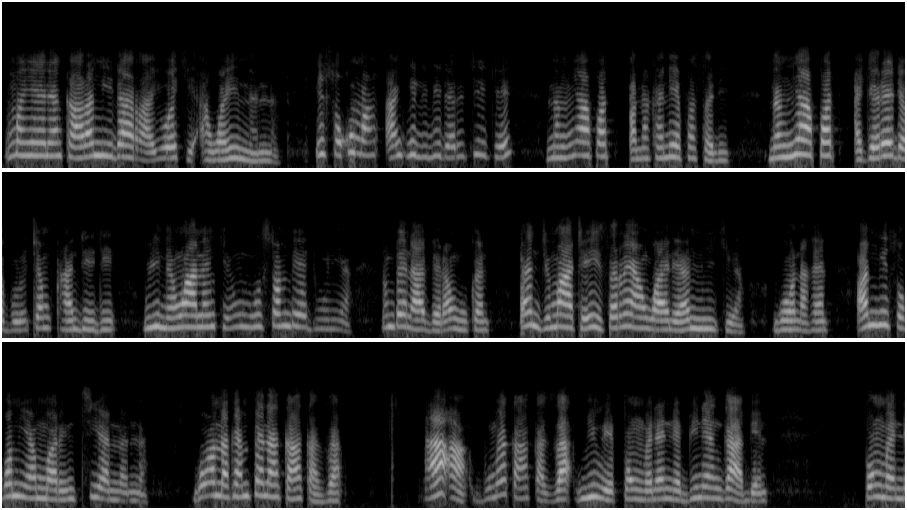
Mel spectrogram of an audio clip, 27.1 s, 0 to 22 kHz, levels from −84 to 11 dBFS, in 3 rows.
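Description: AMR wideband (HD Voice) codec throughout: a pulse-driven speech model starved of bits leaves the speech rough and raspy, fitting the lowest 6.6 kbit/s mode, with nothing above 7.6 kHz.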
